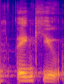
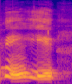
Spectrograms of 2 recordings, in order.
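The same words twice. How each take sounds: First: Said in the usual way. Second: Small, shy "Thank you." with a rising lift at the end. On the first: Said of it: "Look them in the face and tell them". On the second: Shown as a demonstration. Showing viewers the shy way to take a compliment, timid. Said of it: "Don't shy away and be like".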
